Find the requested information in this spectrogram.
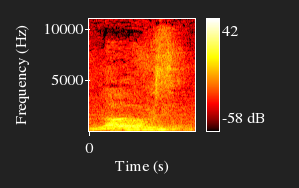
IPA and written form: lʌvz (loves)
